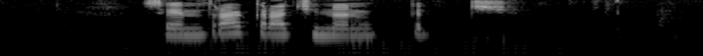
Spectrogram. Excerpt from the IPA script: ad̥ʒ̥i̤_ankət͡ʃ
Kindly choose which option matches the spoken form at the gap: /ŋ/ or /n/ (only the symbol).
n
